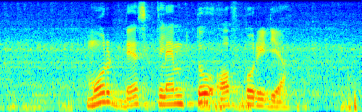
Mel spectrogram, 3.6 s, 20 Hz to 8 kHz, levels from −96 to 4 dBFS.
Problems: none marked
